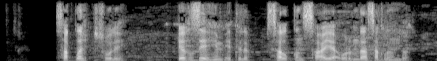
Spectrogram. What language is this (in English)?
Uyghur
